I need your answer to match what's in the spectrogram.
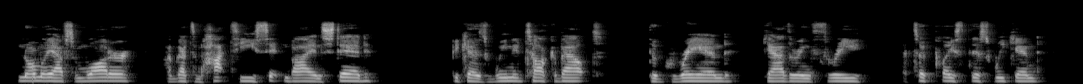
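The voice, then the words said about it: Voice in poor, strained condition. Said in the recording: “If you can tell by this recording, my voice is not the best, but I'm going to try and power through this episode.”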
